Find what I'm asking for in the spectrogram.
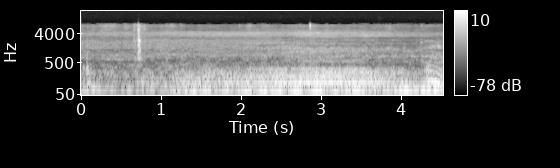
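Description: A vehicle engine runs steadily close by while a trailer is backed into position for unloading a brush pile. It holds a low rumbling idle that swells slightly as it revs, with a faint click near the start and no talk.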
